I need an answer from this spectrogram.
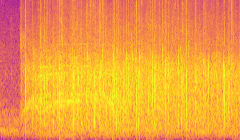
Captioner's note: audience applauds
